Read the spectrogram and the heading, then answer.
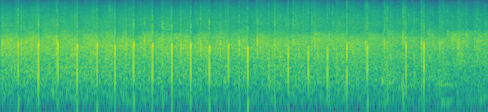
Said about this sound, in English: why don't we just start with a round of applause for our conference, because they actually did it.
